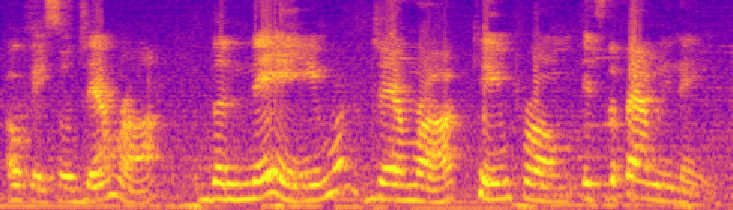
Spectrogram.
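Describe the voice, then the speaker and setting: A woman's voice: mid-range voice, a little slow, fairly bright tone, rough recording. A woman chatting casually as an interview guest, explaining things in a talkative way peppered with "you know". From Guyana, raised in Barbados. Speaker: restaurant owner, interview guest.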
